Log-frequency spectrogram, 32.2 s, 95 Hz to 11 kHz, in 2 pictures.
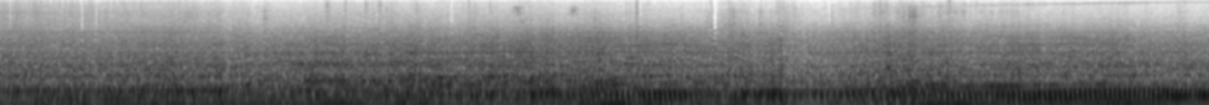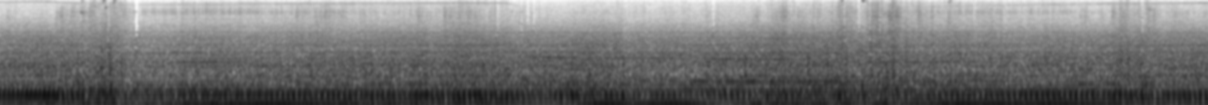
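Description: Scania N94UD double-decker bus under way, heard on board: the engine drones loud and steady over road noise, its pitch stepping up and down several times as the bus speeds up and slows. A faint high whine rises slowly for a few seconds about twelve seconds in.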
